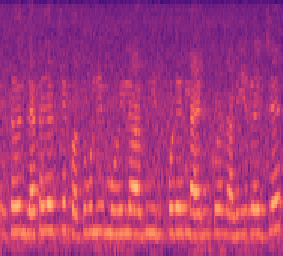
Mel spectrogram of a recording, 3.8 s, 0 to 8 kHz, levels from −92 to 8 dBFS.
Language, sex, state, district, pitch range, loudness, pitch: Bengali, female, West Bengal, Malda, 275-300 Hz, -16 LUFS, 285 Hz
